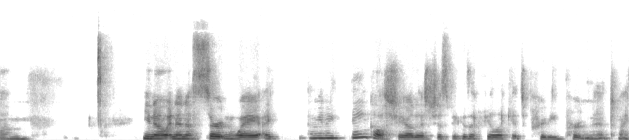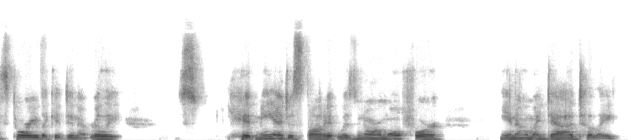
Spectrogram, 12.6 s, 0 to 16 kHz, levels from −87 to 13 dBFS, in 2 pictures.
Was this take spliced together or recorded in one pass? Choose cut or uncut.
cut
